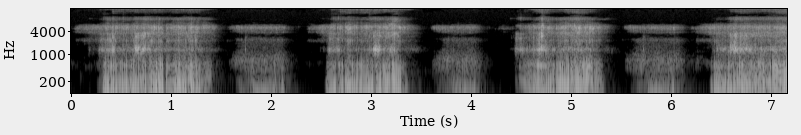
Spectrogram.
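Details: Loud, rough snores on each breath in with softer breaths out, about 8 breaths a minute, recorded from a friend asleep: ordinary snoring in sleep.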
